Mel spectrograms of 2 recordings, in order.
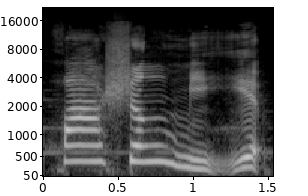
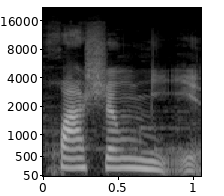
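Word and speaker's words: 花生米: So 花 first tone, flower, 生 as a first tone as in To give, to give birth. birth, and 米 referring to rice. Rice. But this is exactly the same syllables and the same tones as Peanuts.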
